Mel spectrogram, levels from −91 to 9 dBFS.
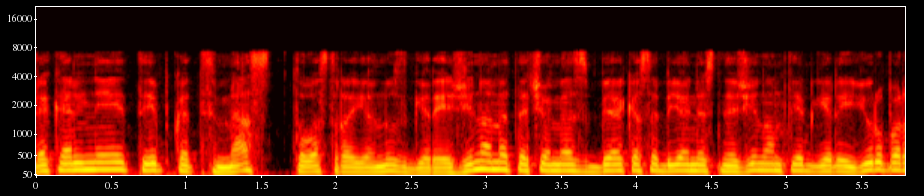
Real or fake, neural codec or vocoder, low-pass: fake; codec, 16 kHz, 4.8 kbps, FACodec; 7.2 kHz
